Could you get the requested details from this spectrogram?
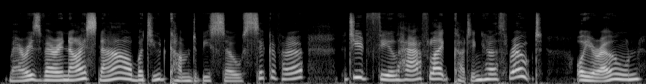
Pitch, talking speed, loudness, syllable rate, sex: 220 Hz, 215 wpm, -19 LUFS, 4.9 syllables/s, female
